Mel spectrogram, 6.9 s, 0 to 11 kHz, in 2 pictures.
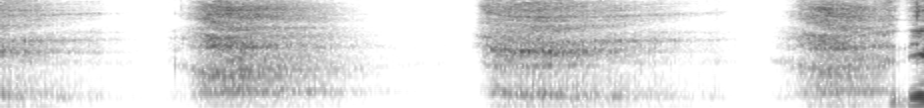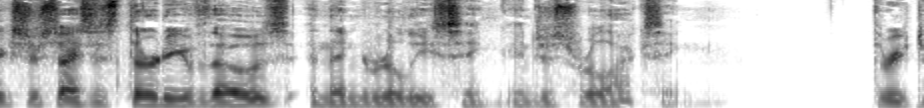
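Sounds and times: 
huge deep breaths taken as a breathing exercise: 0:00.0 - 0:03.4
speech: 0:03.3 - 0:06.9.

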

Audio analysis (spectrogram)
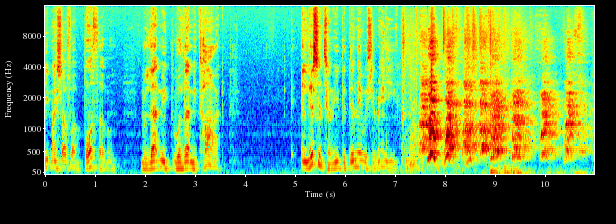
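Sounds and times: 
speech: 0:00.0 - 0:03.6, 0:05.1 - 0:08.0
dogs barking inside a house: 0:07.4 - 0:10.9.

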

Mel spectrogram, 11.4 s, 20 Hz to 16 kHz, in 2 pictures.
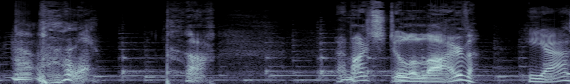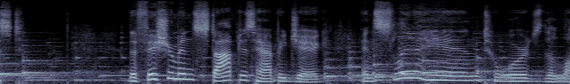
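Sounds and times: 
man imitating a big man coughing up brackish seawater: 0:00.0 - 0:01.0, 0:01.6 - 0:02.2
speech: 0:00.4 - 0:01.0, 0:01.8 - 0:02.2, 0:03.5 - 0:06.0, 0:07.0 - 0:11.4.

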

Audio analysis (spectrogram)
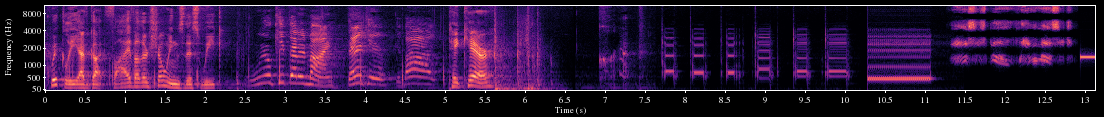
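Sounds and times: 
speech: 0:00.0 - 0:05.8
steady telephone ringing tone: 0:07.8 - 0:13.1
warbling electronic trill of voicemail: 0:11.4 - 0:13.0.

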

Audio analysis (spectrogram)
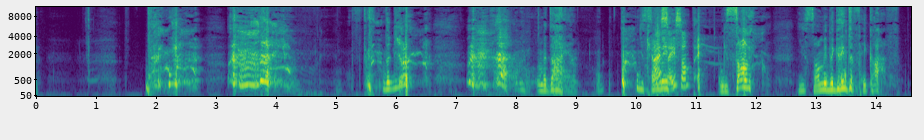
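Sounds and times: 
harsh coughing fit with raspy throat-clearing: 0:01.8 - 0:04.5, 0:05.3 - 0:08.4, 0:09.5 - 0:12.3
speech: 0:05.8 - 0:06.3, 0:08.0 - 0:09.0, 0:10.0 - 0:12.0, 0:12.7 - 0:14.3.

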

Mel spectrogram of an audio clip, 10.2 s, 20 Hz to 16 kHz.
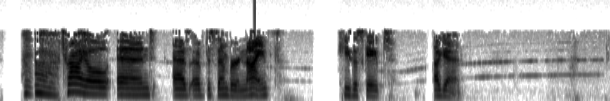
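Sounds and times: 
speech: 0:00.4 - 0:04.7, 0:05.6 - 0:06.6, 0:07.2 - 0:07.8
siren wailing down the street: 0:06.1 - 0:10.1.

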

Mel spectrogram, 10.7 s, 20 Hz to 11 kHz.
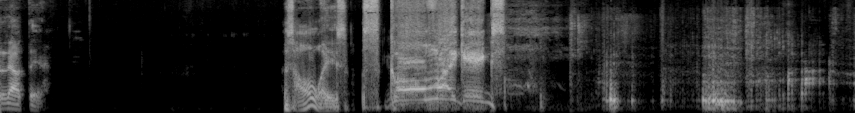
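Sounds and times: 
speech: 0:00.0 - 0:00.6, 0:03.6 - 0:06.8, 0:07.5 - 0:07.9, 0:08.8 - 0:10.2
lion roaring and grunting: 0:08.6 - 0:10.6.

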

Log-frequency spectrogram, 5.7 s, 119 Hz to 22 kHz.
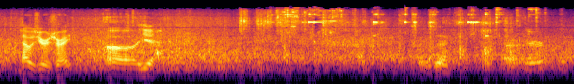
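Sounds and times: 
speech: 0:00.2 - 0:01.8, 0:04.4 - 0:05.7
keys jingling on a key ring: 0:02.4 - 0:05.6.

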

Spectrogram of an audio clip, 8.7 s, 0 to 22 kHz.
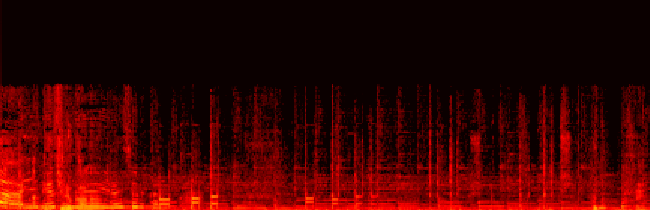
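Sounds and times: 
speech: 0:00.8 - 0:02.8, 0:07.9 - 0:08.2
telephone keypad dialing tones: 0:02.1 - 0:03.0, 0:04.0 - 0:05.1.

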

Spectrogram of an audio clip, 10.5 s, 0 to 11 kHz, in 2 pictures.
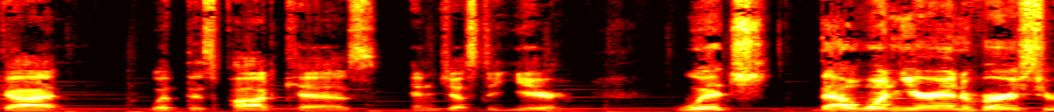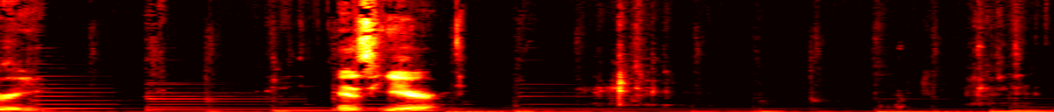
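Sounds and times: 
speech: 0:00.0 - 0:05.6, 0:06.9 - 0:07.6
person drinking water with soft gulps and swallows: 0:08.2 - 0:08.8, 0:09.7 - 0:10.5.

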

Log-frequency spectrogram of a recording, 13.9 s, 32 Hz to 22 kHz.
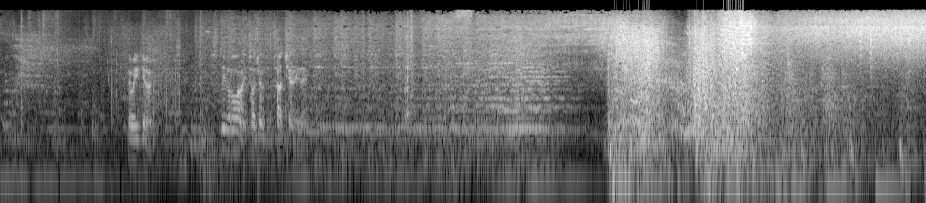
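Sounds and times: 
speech: 0:01.9 - 0:02.5, 0:03.3 - 0:04.9
huge explosion with rumbling roar of debris: 0:09.1 - 0:13.1.

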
